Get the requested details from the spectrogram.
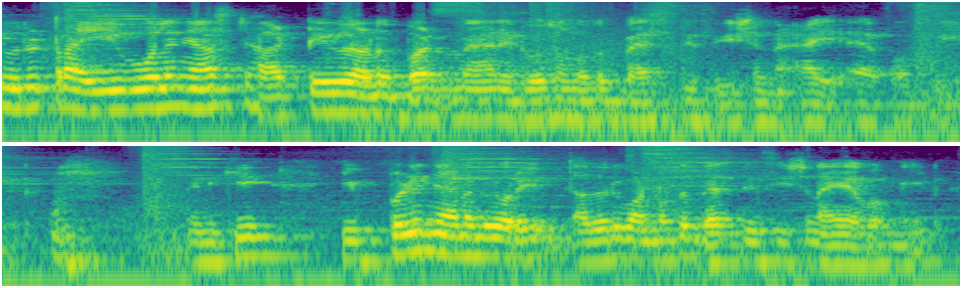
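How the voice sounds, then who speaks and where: A man's voice: on the high side, darkish tone. A man with a Malayali accent giving a casual video-game guide, mixing in English and talking informally in short, hesitant phrases. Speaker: gaming YouTuber. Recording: echoey room with music behind. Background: background music.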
